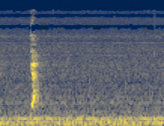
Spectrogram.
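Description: One short shouted 'Go!', then a steady low background hum with no other sound.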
